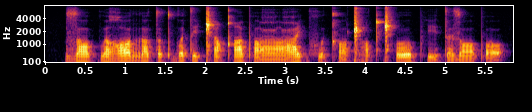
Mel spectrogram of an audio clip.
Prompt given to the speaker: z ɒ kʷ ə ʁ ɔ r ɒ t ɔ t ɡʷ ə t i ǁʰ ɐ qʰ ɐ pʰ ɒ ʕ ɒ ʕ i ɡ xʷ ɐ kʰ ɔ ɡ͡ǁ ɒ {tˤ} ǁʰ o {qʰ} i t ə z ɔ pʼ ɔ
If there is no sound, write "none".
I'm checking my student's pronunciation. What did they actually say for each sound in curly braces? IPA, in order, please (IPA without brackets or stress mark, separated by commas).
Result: tˤ, pʰ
